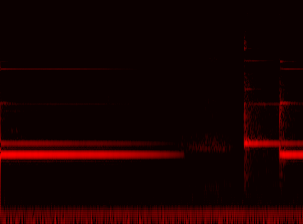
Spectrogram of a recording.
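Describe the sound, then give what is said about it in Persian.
A doorbell rings at the front door, heard as a faint, steady, high electronic tone with two short bright bursts near the end, alone with no talk. “مگم کر هستی صدای زنگ نمیشنوی؟”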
